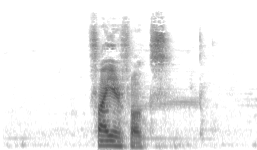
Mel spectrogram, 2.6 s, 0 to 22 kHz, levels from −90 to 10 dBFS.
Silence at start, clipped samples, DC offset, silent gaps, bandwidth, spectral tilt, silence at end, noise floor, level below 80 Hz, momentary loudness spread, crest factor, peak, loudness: 0.9 s; under 0.1%; under 0.1%; none; 15.5 kHz; -3 dB/octave; 0.9 s; -77 dBFS; -74 dBFS; 12 LU; 24 dB; -6 dBFS; -25 LUFS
